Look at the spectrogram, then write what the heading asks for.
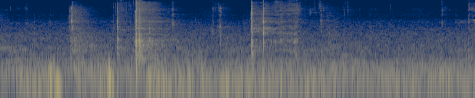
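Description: Close-up eating sounds: a mouthful of small whole shrimp and rice being chewed, with a few sharp clicks and smacks, the loudest about a second and a half in.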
